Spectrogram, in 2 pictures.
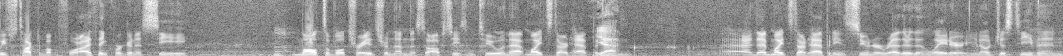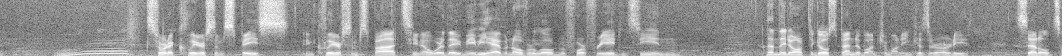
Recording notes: checks in LIVE from the NFL Combine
